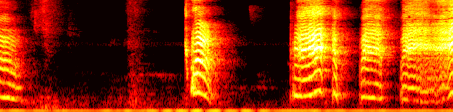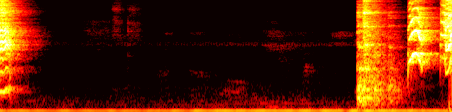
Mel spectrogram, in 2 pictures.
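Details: Talking blue Quaker parrot, a pet bird, gives scattered squeaky, speech-like words: a brief chirp, a downward-sliding syllable, three rasping phrases close together, a long pause, then two sharp squeaky bursts.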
